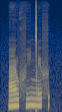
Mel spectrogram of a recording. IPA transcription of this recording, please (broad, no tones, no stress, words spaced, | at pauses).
æ̃u̯ fiŋ͡ǀɪf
